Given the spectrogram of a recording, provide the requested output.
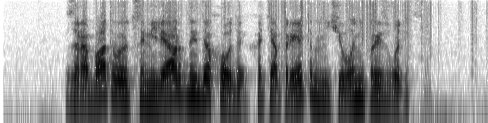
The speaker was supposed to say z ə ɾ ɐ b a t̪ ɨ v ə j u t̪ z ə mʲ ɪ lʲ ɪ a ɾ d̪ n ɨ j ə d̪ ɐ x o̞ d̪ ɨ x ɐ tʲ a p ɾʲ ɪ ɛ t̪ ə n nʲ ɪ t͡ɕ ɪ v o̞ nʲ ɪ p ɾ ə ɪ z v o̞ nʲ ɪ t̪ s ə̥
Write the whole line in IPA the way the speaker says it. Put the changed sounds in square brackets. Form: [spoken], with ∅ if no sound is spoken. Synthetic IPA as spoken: z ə ɾ ɐ b a t̪ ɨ v ə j [ʊ] t̪ [s] ə mʲ ɪ lʲ ɪ a [r] d̪ n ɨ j ə d̪ ɐ x o̞ d̪ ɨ x ɐ tʲ a p ɾʲ ɪ ɛ t̪ ə [m] nʲ ɪ t͡ɕ ɪ v o̞ nʲ ɪ p ɾ ə ɪ z v o̞ [dʲ] ɪ t̪ s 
